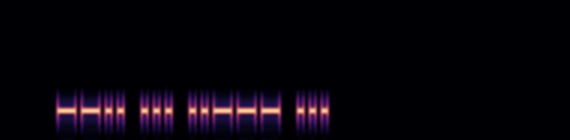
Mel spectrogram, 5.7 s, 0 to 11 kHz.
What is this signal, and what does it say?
Morse code, heard as a keyed tone, about 20 wpm, 700 Hz. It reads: ZS2S
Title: DXCC-100 Call Signs - 4 Characters - Repeated 2x - 20wpm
